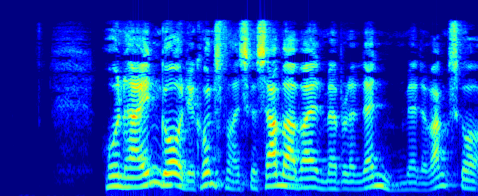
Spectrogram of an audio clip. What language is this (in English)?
Danish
